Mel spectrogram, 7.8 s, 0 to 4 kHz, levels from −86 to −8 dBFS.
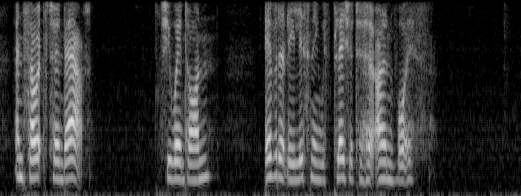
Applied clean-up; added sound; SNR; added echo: none; none; none; none.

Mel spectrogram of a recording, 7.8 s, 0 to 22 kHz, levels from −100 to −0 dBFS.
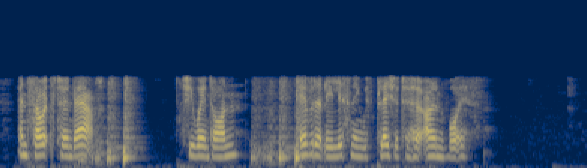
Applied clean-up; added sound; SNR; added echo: classical method log-MMSE.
